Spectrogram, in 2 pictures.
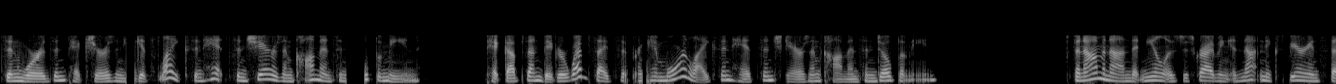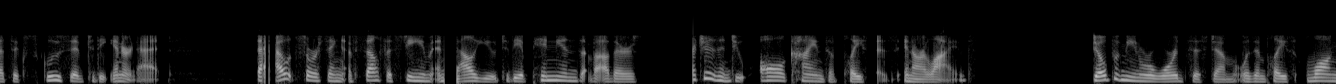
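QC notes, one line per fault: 3.46–3.67 s and 17.8–18.0 s, packet loss on an ADPCM call: hard-edged silent holes of 190 ms and 130 ms, pointing to roughly twenty and fifteen lost packets. The waveform shows flat gaps. Afterward the decoder's predictor and step size no longer match the sender's, so the speech resumes slightly distorted. On the spectrogram the smearing settles within tens of milliseconds. The G.726 coding at 32 kbit/s does only light damage.
4.72, 10.54, 20.16 and 24.17 s, clipped start after a pause: after silences of 0.53, 1.18, 0.44 and 1.12 s, about 130 ms at the start of each phrase is swallowed while the output device wakes. The waveform jumps from flat straight to speech level with no onset ramp. The spectrogram shows phrases beginning abruptly, missing their first sounds.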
